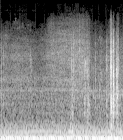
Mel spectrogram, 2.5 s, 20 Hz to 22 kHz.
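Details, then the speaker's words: 2000 Chevy Blazer after temporary welded repair of leaking exhaust flange near muffler, on ramps: steady low idle rumble, much quieter, no puffing or ticking, brief background clatters; normal idle. "Okay. That's a lot quieter, and I don't have to worry about that muffler falling off."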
